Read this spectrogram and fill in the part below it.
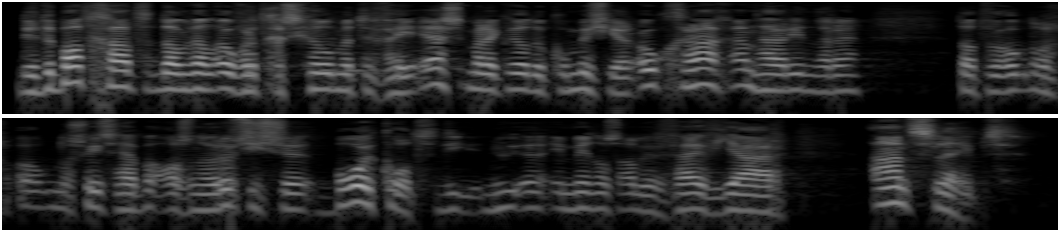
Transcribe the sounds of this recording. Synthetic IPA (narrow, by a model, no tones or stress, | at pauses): dədebɑtχaːtdɑnʋɛlˠowvərɦətχəsχɪlˠmɛt̚dəvejʔɛsmaːɾɪkʋɪlˠdəkɔmɪsiɛɾowkχraːχaːnɦɛɾɪnəɾən | d̥ɑtʋəoknɔχstetsɦɛbənɑlˠsənrɵsisəbɔjkɔtdinyɪnmɪdlˠsɑlˠʋɪːɹvɛjfjaːr | aːnslejp̚t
